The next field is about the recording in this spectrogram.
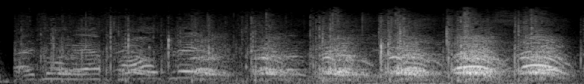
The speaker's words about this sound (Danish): Det er så fremragende et klip. Det er simpelthen utilfredshed øh, på, i sin reneste form. Øv, øv, øv.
